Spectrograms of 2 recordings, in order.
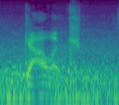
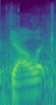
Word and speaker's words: Gaelic: I've been saying it wrong all my life. I thought it was Gaelic. Gaelic's Irish. Oh. So for Ireland it's Gaelic, for Scotland it's Gaelic. That's the way you pronounce it differently. Annoyingly, they're spelt the same.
